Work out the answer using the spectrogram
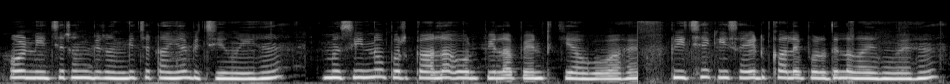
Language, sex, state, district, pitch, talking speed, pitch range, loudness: Hindi, female, Uttar Pradesh, Saharanpur, 295 Hz, 160 wpm, 280-310 Hz, -12 LUFS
